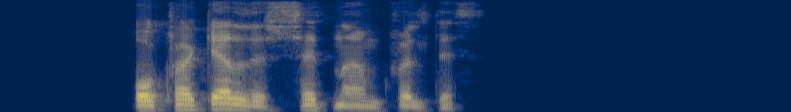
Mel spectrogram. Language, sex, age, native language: Icelandic, male, 18-19, Icelandic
